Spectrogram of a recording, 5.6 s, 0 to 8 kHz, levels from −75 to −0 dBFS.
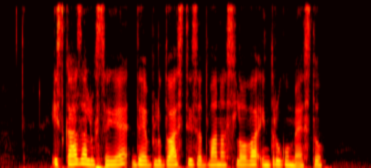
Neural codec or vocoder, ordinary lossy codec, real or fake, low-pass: codec, 16 kHz, 16 kbps, FunCodec, trained on Chinese and English, 50 frames a second; none; fake; none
